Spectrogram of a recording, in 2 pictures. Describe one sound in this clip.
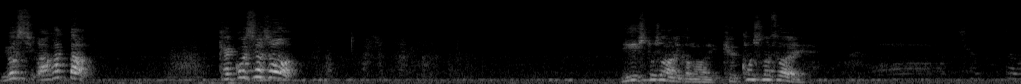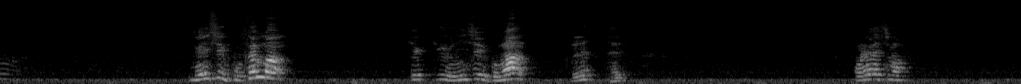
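A man speaks with animation nearby, in short bursts.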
